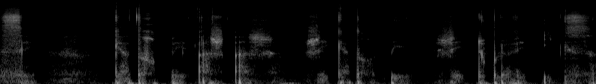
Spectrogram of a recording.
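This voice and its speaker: A man whispering. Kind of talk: ASMR card opening. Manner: whispered.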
